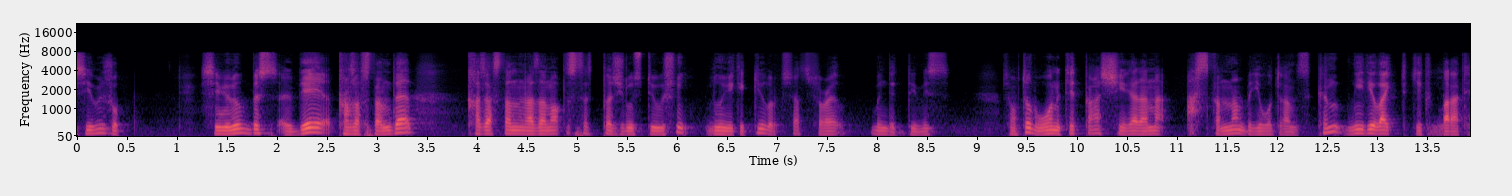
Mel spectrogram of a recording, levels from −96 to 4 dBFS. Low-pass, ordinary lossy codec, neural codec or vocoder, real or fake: none; none; codec, 16 kHz, 0.5 kbps, FunCodec, trained on LibriTTS, 25 frames a second; fake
